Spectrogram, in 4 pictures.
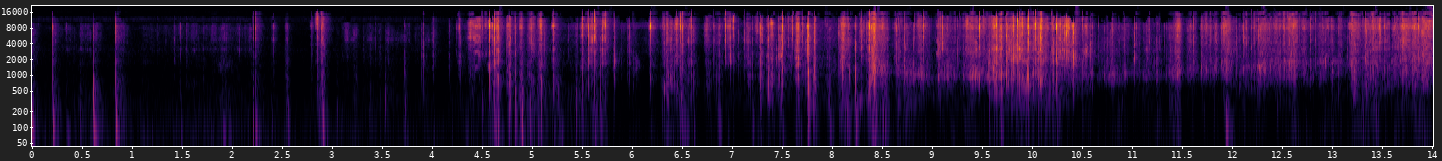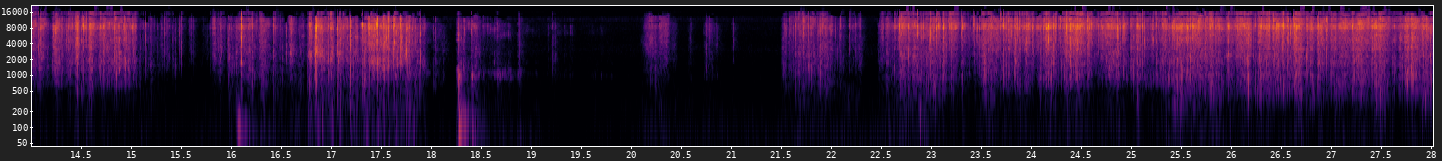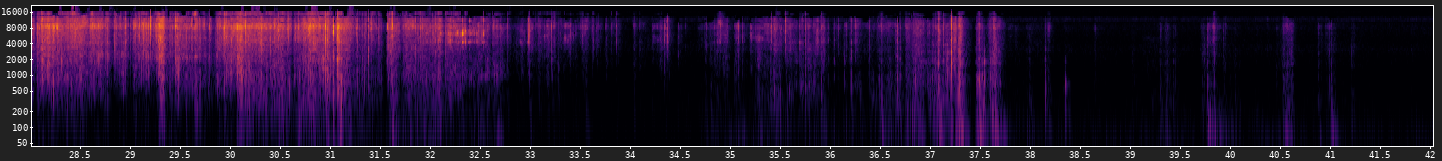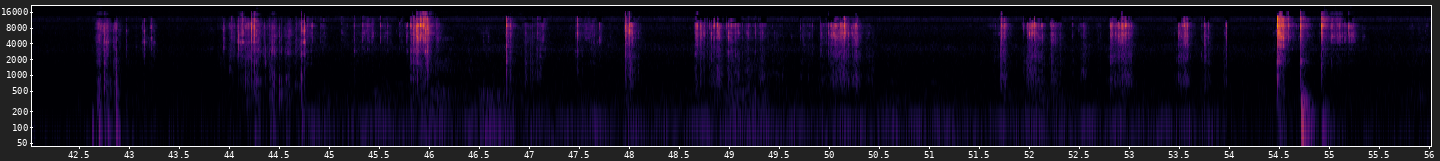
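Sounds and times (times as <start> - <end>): small clicks and taps: 0.0 - 4.0
packaging tearing and crinkling: 4.2 - 18.2, 21.5 - 33.7, 34.8 - 37.7.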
